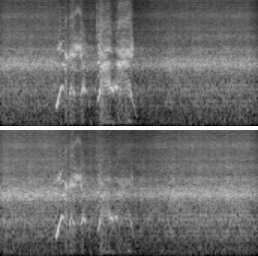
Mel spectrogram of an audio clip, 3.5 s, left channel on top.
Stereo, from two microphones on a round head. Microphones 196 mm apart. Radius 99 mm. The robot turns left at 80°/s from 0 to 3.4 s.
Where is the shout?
155° right, 0.9 m; by 1.9 s 115° left, 0.9 m.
